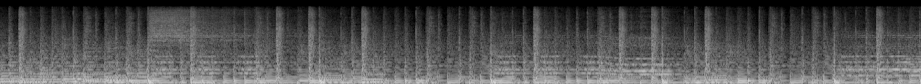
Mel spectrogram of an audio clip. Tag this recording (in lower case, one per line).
music
angry music
independent music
